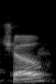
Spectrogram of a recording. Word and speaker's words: Cho: my name is cho rhymes with ho not how so uh cho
